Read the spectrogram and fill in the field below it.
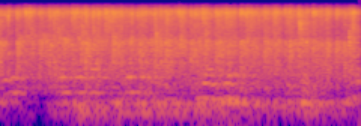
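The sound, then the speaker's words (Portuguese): A church audience applauds Jesus Christ at the close of a service, a dense, loud wash of many hands clapping that fills the space throughout, with a faint murmur of voices underneath. “Irmãos, aplauda Jesus Cristo em nome de Jesus.”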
